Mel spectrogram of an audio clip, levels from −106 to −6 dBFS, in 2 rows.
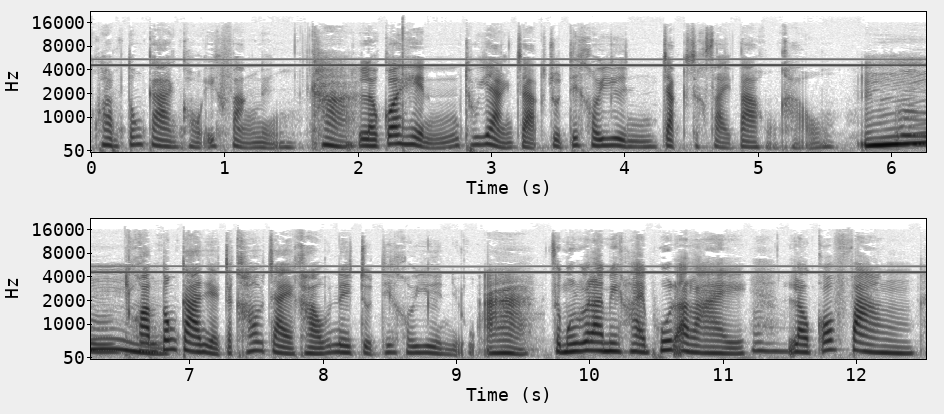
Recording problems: high-pitched whine; loud; throughout; 4.5 kHz, 9 dB below the speech

